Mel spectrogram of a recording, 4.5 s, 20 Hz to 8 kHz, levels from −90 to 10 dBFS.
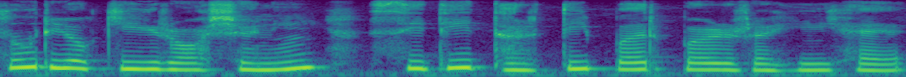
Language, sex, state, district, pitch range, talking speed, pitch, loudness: Hindi, female, Himachal Pradesh, Shimla, 210-255 Hz, 120 wpm, 225 Hz, -13 LUFS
